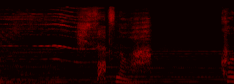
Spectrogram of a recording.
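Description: Very faint anime dialogue, a voice speaking over quiet background music from the episode's soundtrack, with a gliding pitch about half a second to a second in.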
